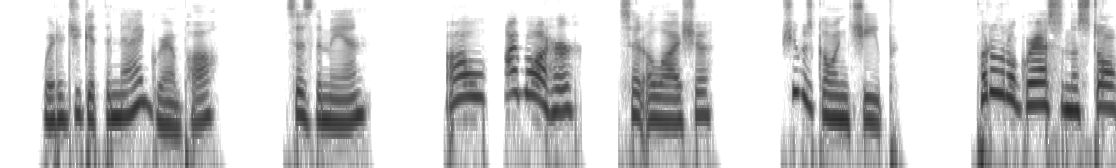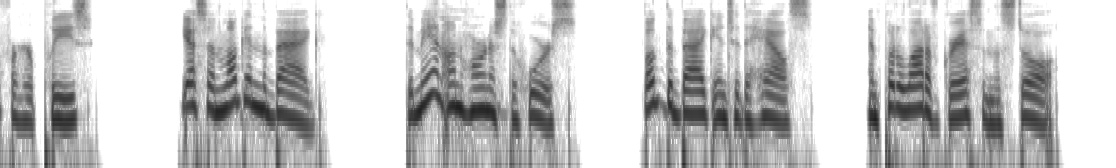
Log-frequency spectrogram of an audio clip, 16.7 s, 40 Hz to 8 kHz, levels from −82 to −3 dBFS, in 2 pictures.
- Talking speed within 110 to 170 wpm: No, average, 200 wpm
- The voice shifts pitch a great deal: Yes, wide, 6.6 semitones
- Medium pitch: No, high, 215 Hz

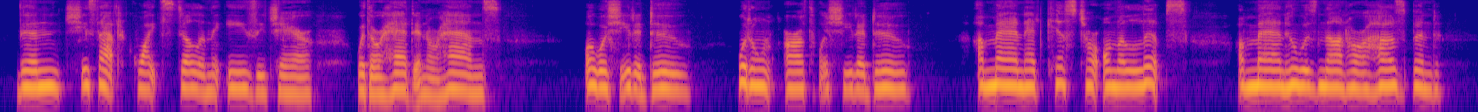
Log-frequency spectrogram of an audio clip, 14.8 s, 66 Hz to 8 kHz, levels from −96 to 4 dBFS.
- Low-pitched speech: No, medium, 185 Hz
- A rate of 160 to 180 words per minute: Yes, average, 170 wpm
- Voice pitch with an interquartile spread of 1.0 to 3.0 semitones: Yes, narrow, 2.5 semitones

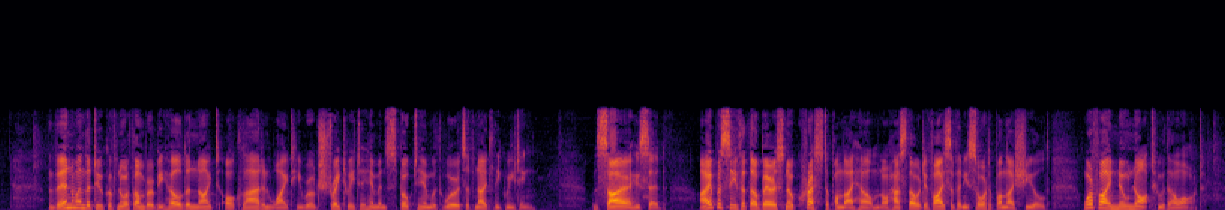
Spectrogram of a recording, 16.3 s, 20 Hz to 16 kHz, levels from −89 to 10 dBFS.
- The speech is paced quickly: Yes, fast, 225 wpm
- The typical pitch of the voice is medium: Yes, medium, 155 Hz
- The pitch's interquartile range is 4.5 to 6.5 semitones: No, average, 3.4 semitones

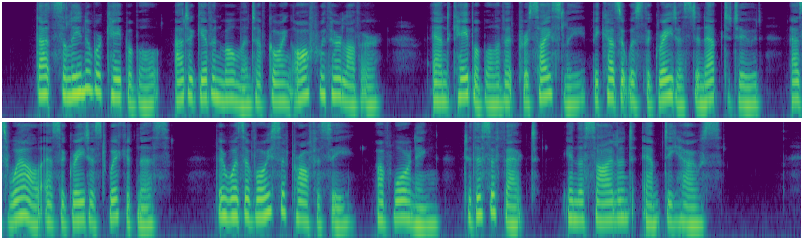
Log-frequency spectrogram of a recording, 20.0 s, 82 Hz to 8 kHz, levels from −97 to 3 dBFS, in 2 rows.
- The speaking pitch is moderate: Yes, medium, 165 Hz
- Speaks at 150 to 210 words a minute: No, average, 140 wpm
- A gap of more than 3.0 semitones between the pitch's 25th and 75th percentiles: Yes, average, 4.0 semitones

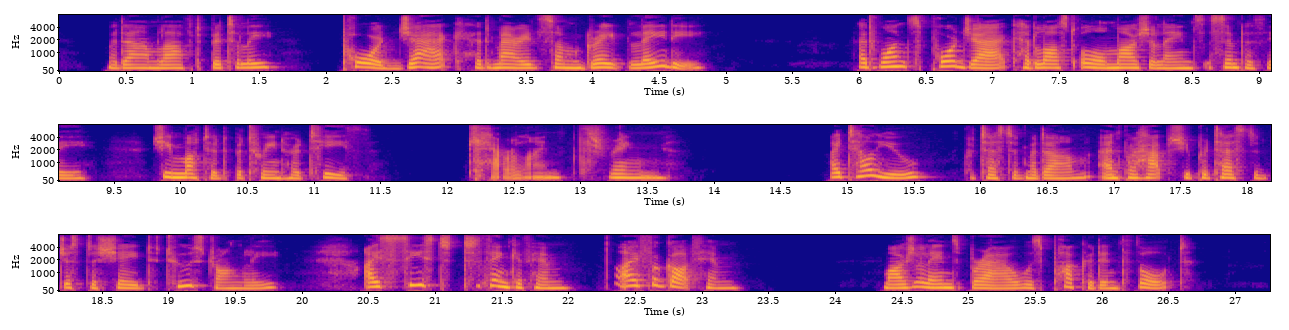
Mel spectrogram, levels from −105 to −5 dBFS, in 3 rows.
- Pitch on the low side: No, high, 190 Hz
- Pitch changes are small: No, average, 3.4 semitones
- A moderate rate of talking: No, slow, 115 wpm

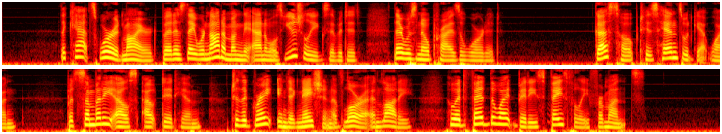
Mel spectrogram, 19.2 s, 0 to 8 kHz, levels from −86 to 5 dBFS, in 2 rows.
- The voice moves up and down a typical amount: No, wide, 5.8 semitones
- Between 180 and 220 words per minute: No, average, 150 wpm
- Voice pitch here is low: No, medium, 185 Hz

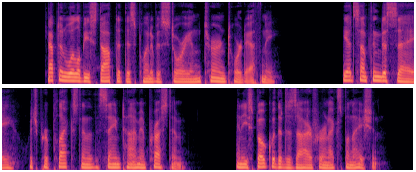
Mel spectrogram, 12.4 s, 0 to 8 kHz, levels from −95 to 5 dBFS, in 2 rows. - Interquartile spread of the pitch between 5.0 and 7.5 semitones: No, average, 4.2 semitones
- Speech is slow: No, average, 175 wpm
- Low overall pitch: Yes, low, 110 Hz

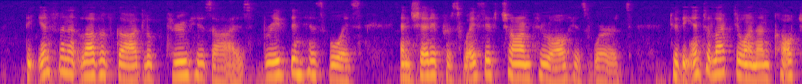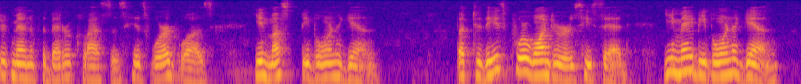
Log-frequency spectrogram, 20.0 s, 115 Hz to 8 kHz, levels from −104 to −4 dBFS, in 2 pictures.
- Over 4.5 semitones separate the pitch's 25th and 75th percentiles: No, average, 3.8 semitones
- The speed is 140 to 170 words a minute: Yes, average, 155 wpm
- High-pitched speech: No, medium, 165 Hz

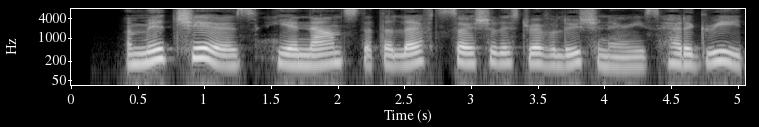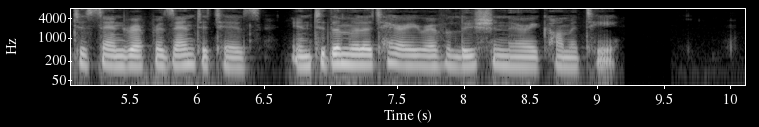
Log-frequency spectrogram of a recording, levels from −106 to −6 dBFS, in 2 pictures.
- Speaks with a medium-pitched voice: Yes, medium, 155 Hz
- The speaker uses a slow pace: Yes, slow, 115 wpm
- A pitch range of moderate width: Yes, average, 3.1 semitones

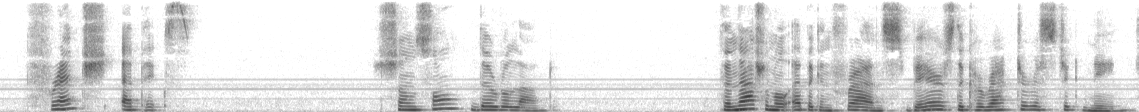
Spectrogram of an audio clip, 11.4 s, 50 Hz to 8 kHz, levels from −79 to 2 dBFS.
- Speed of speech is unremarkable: No, slow, 75 wpm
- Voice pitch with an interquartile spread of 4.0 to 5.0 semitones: No, average, 3.2 semitones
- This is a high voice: Yes, high, 235 Hz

